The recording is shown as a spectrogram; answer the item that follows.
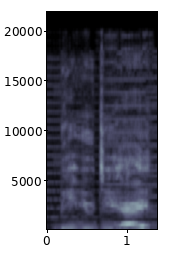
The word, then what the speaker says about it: Buda: It looks like it should be pronounced Buddha, but it's not. It's pronounced the text say B U D A.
